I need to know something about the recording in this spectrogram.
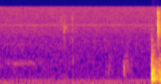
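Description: Very quiet room tone with a faint steady low hum, and a man's voice starting right at the end.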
